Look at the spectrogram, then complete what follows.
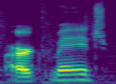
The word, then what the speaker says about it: Archmage: Is it Archmage or Archmage? Because that's gonna keep bugging me, guys. Archmage. Okay. So yeah, you pronounce it arch as in arch, not arc.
